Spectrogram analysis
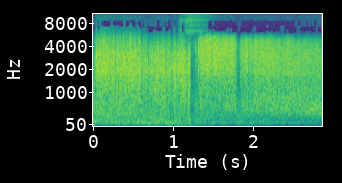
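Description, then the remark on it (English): A loud, rumbling explosion roars steadily for a few seconds, thick with crackling debris noise and no pause until the end. No voices are heard. “I like boom. Mm-hmm. Want me to play it?”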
